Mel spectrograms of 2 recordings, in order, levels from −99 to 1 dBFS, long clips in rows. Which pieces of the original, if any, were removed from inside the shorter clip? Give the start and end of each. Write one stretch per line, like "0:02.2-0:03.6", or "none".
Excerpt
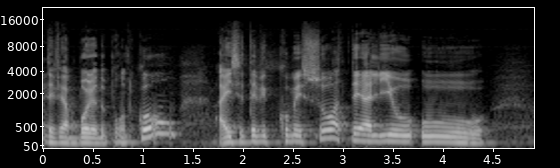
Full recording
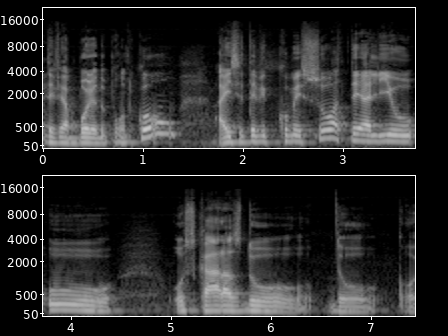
none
